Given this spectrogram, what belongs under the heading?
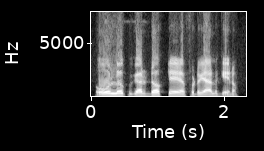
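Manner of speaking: slightly high Cajun exclamation; Cajun impression. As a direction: point it out like a gator hunter. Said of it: "Toy Landry impression".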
